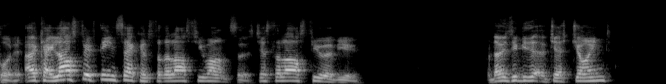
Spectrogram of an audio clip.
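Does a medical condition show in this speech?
No.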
